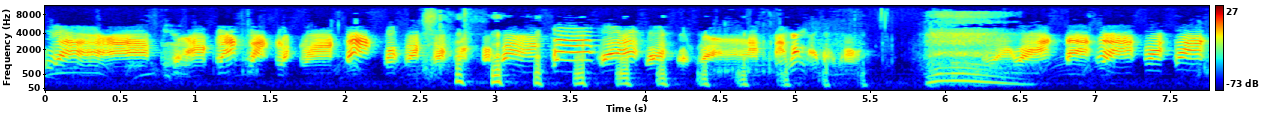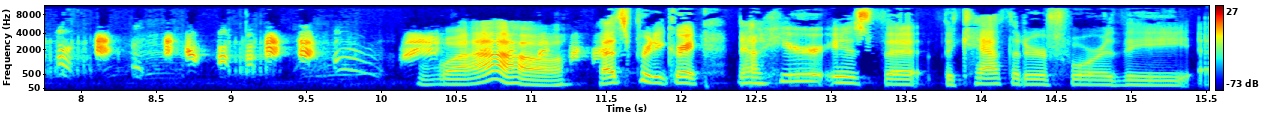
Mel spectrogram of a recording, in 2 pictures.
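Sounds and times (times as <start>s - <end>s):
toy duck quacking in silly mode: 0.0s - 5.4s, 6.5s - 11.6s
speech: 0.8s - 4.8s, 10.4s - 15.5s
laughter: 2.4s - 6.6s.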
